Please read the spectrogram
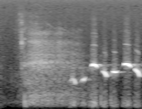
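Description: Someone whistles a fast, aggressive riff like thrash metal: a sustained opening tone breaks into rapid, punchy staccato notes jumping between pitches. Close and clear, with no talking.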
